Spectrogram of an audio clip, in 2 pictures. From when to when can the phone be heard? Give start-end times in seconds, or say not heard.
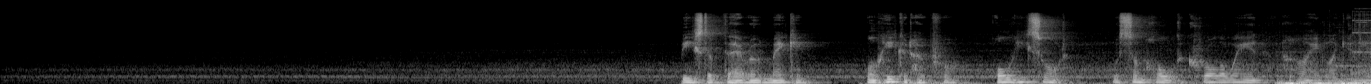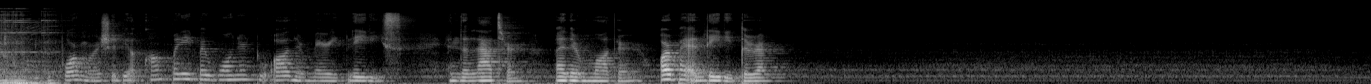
12.8-14.3.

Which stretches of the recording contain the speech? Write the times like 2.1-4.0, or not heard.
6.8-21.4.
